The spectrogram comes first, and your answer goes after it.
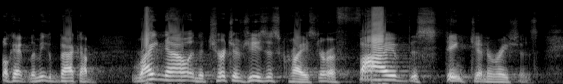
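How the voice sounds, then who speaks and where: A man's fairly high voice swings very widely in pitch, with vocal fry. He keeps a moderate pace. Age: 70s. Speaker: pastor and church consultant. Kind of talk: conference talk. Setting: conference with live and zoom audience.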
